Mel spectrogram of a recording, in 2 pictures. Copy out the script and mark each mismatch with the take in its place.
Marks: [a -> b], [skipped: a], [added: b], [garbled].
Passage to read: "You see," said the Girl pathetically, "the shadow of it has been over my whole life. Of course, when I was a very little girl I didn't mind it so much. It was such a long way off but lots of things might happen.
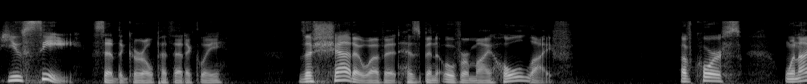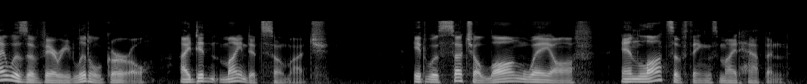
"You see," said the Girl pathetically, "the shadow of it has been over my whole life. Of course, when I was a very little girl I didn't mind it so much. It was such a long way off [but -> and] lots of things might happen.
